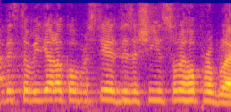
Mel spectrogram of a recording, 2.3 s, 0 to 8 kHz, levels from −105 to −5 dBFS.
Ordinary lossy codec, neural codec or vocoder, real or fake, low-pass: AAC, 48 kbps; codec, 16 kHz, 0.4 kbps, LongCat-Audio-Codec; fake; 7.2 kHz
